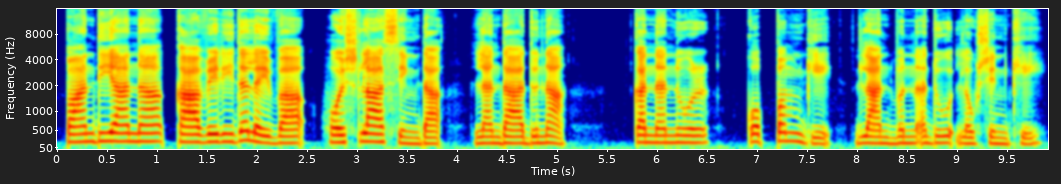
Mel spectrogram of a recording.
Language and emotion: Manipuri, neutral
